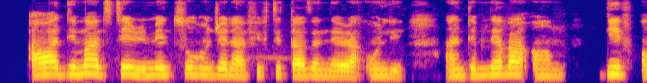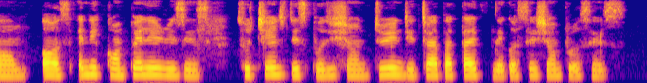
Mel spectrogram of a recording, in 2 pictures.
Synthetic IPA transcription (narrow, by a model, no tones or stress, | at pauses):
ʔawadimãndstĩlɹimẽntʰuɦɔ̃ndɹɛdãnfiftit̪aʊzãndnɛɹa̰ʔõ̰nliãndɛmnɛvaʔm | ɡivʔɔsɛnikɔ̃mpɛlĩŋɹizɔ̃nstʰut͡ʃẽnd͡ʒdispʰoziʃɔ̃ndjuɹĩŋditɹaɪpataɪp̚nɛɡoʃieʃɔ̃npɹosɛs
